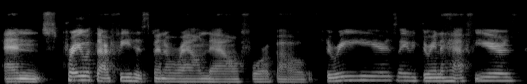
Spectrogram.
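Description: A woman's voice: deep voice, normal speed, sharp tone. A woman from the United States giving reflective interview answers as a guest over an internet call. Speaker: guest, activist blogger.

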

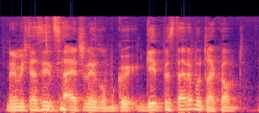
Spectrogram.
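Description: A man's voice: on the low side, brisk, husky. A man playing a tabletop role-playing game, chatting casually and setting scenes with his fellow players. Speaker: role-play podcast player. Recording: slightly noisy room recording.

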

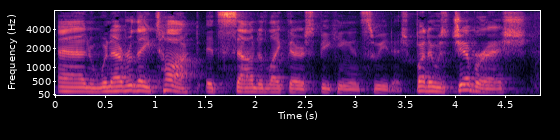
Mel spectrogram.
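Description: A young man co-hosting a podcast in casual chat, animated and quick to laugh. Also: mid-range voice. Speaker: podcast co-host.

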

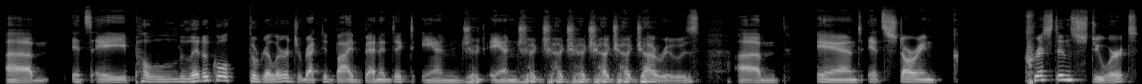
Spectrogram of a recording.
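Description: Slow-talking man with a pronounced stutter. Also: lowish voice, animated, a bit bright. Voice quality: pronounced stutter with repeated initial sounds. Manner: halting, informal, hesitant phrasing. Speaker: podcast host. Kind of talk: casual film pitches on a talk podcast.

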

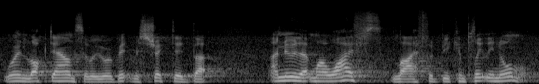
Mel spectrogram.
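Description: A man's voice: a little high, brisk, a little hiss or hum. Swiss-accented man preaching in a hall. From Switzerland. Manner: earnest, personal storytelling. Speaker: guest speaker for a mission organization. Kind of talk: sermon. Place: large church hall. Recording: long reverb of a church hall.

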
